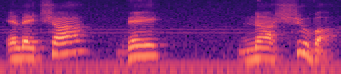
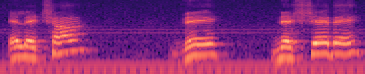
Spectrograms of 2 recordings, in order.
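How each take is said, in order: First: "Elecha ve nashuva" said again, vowels corrected to nashuva; second try, "Elecha ve nashuva" joined up; saying it again. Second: "Elecha ve nesheve" read slowly, words spaced apart; first try at "Elecha ve nesheve", spaced out; Hebrew prayer words. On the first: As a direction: repeat it as "Elecha ve nashuva", smoother. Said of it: "I'm gonna say it again". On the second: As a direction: sound out "Elecha ve nesheve" haltingly. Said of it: "I'm gonna read this in Hebrew". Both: Shown as a demonstration.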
